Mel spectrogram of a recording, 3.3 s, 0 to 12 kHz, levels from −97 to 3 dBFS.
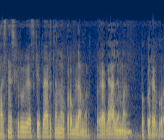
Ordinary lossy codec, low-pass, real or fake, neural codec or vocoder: AAC, 32 kbps; 7.2 kHz; real; none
